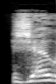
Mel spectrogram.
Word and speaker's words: Zhao: Zhao is pronounced like the common English name Joe.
